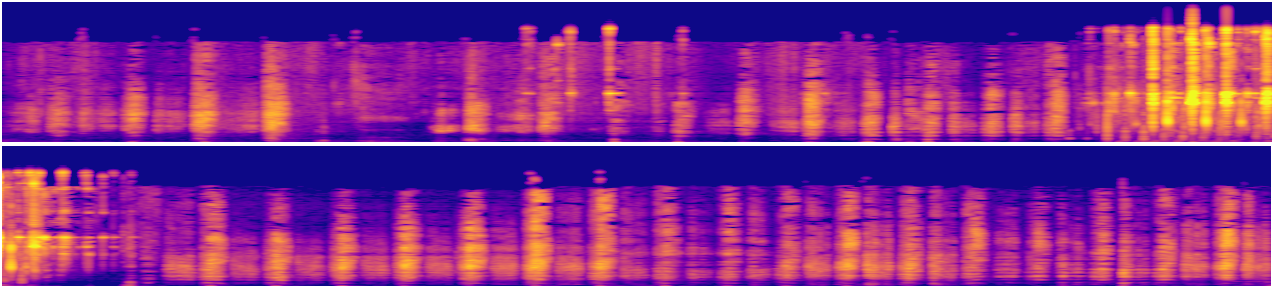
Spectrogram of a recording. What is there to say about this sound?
Old hound dog panting - then shakes off
This is an old hound dog wiggling on his back on the ground panting heavily. He does that dog shake thing mid way.
breathing, dog, panting, hound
